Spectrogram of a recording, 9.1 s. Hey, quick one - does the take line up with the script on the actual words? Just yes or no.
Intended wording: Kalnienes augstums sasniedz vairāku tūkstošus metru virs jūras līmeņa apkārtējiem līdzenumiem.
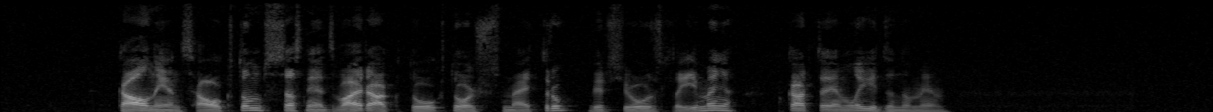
yes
